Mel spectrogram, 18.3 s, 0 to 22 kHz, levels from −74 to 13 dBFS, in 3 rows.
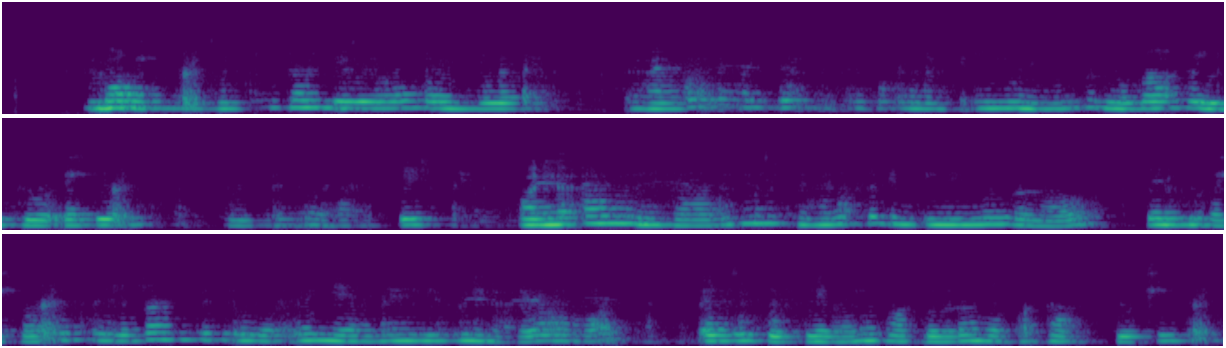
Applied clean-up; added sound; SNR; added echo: neural mask model DeepFilterNet 3.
